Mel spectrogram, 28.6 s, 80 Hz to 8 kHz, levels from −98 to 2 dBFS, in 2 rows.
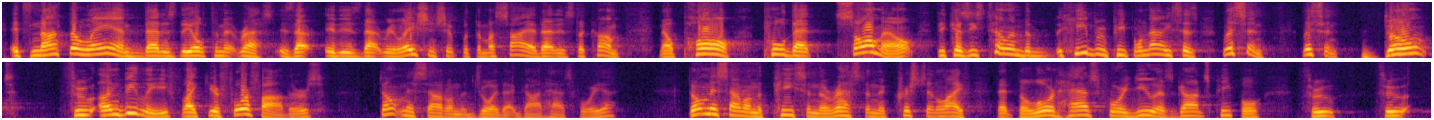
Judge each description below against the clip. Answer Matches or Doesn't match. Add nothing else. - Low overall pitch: Doesn't match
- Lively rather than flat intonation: Matches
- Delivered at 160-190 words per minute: Matches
